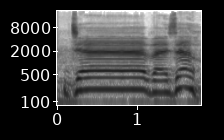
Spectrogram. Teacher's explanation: الف مدہ کو بھی ہم نے کھینچ کے پڑھا اور الٹے پیش کو بھی ہم نے کھینچ کے پڑھا، جبکہ بیچ میں دو زبر ہیں، ان کو ہم نے مقدار کے حساب سے پڑھا۔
